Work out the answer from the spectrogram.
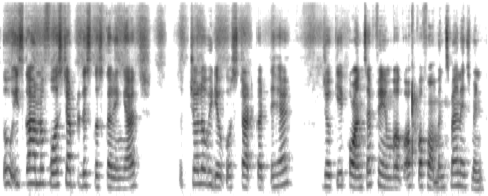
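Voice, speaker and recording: Her voice sits a little high, pushed and bright, at an even tone and normal speed, with a faint hiss or hum behind it. Teaching exam prep in a relaxed, talkative way, she draws on everyday examples and repeatedly checks in with "theek hai?"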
